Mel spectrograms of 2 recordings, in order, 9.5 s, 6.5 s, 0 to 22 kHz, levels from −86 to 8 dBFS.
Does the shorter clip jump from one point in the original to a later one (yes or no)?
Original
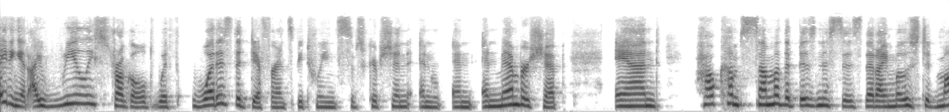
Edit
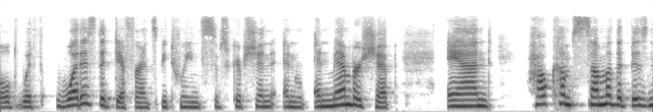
yes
